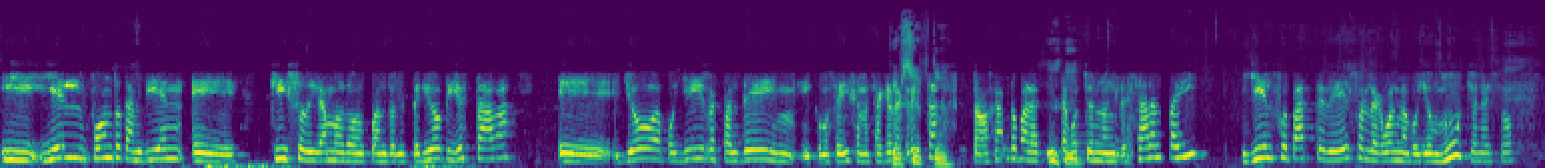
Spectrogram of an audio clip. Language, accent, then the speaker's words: Spanish; Chile; aquí en Chile, yo, por eso aquí yo apelo a la responsabilidad de todos nosotros. Somos bien, nosotros somos los chilenos súper aguerridos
